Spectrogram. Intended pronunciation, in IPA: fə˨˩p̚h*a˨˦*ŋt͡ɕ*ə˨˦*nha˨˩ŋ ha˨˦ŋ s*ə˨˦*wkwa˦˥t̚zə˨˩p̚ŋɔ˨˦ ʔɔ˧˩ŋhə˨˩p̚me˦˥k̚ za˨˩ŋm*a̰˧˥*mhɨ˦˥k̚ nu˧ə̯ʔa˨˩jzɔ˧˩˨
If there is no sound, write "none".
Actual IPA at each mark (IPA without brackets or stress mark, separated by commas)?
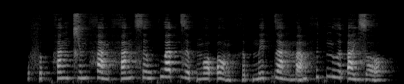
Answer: a˧, ə˨˦, ə˨˦, a̰˧˥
